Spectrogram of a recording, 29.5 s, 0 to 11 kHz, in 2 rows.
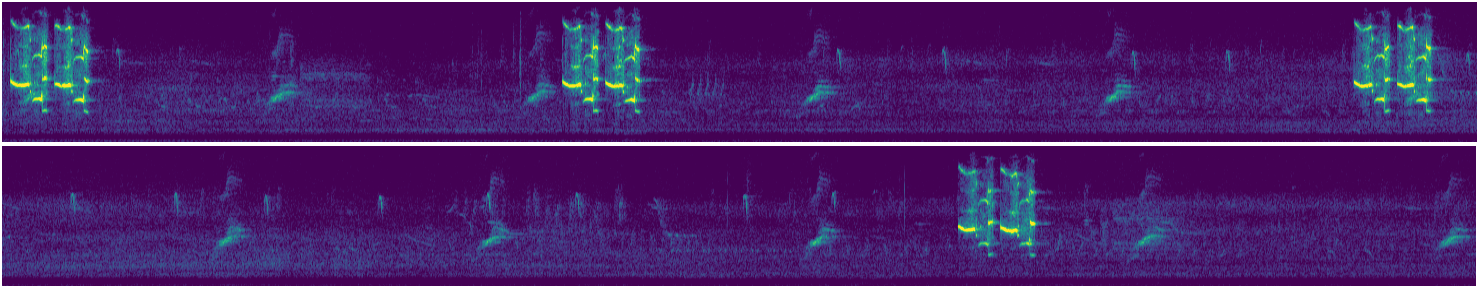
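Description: Small birds singing: a short, rapid, high-pitched phrase comes four times, 5 to 10 seconds apart, with a softer single rising note about every three seconds in between, over a faint steady hiss.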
